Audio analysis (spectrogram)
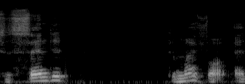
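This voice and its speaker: A man talks in a dark, mellow, somewhat breathy tone at a moderate pace. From Sicily, Italy. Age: 80s+. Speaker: painter. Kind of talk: interview answer.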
